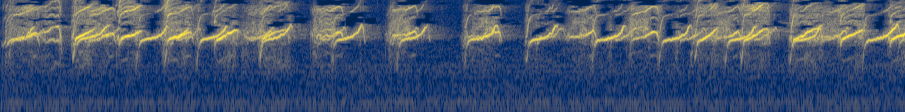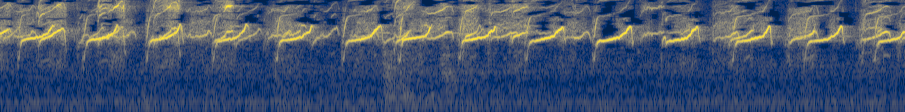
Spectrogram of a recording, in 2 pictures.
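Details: Chicks begging at feeding time, insistent piercing rising chirps in dense pulsing bursts, several birds calling together, about three calls a second, with a short thump midway.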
